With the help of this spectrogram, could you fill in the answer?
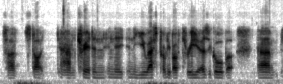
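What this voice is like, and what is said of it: British accent. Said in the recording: “as you can tell by the accent, I'm from the from the UK ... still haven't got the Texas accent”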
